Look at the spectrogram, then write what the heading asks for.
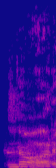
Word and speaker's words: tenore: I'm saying this right, Tenore? How do you say Hey, it? you got it. Yes? Tenore. It's the Italian word for Tenore. tenor.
